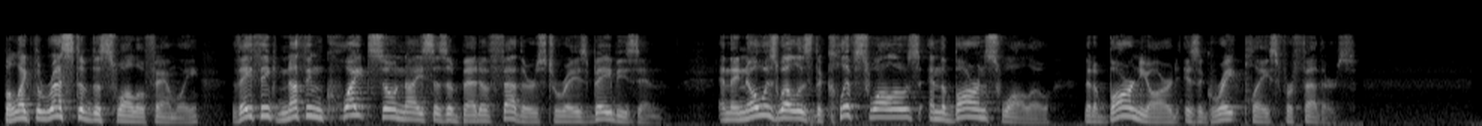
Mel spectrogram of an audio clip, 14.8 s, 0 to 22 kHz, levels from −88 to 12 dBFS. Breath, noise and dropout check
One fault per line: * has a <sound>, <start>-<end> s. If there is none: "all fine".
all fine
